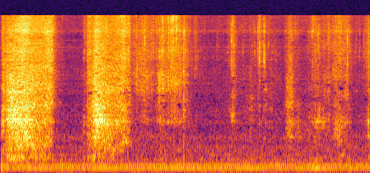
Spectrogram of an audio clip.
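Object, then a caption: Plastic scouring sponge with foam base. A dry, palm-sized strawberry-shaped kitchen sponge, with a pink coarse plastic scouring layer on a yellow foam base, is held in one hand, first showing the yellow foam side before fingertips scratch the pink scrubby layer. Two loud, bright, rasping scratch bursts come first, followed by fainter, softer scratches. A steady low hum runs underneath throughout.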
